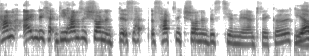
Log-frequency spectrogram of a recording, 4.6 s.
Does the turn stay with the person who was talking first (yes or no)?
no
